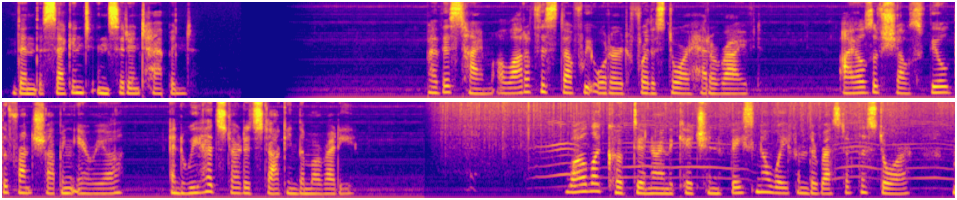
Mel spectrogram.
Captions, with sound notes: Then the second incident happened. By this time, a lot of the stuff we ordered for the store had arrived. Aisles of shelves filled the front shopping area, and we had started stocking them already. [Sizzle] [Baby whine] While I cooked dinner in the kitchen, facing away from the rest of the store,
